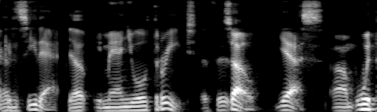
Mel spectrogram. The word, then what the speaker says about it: Threatt: I didn't have to say it like that, Threatt. But like I told him when we first got here, I was like, it's Threatt, right? He was like, no, it's Threatt.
